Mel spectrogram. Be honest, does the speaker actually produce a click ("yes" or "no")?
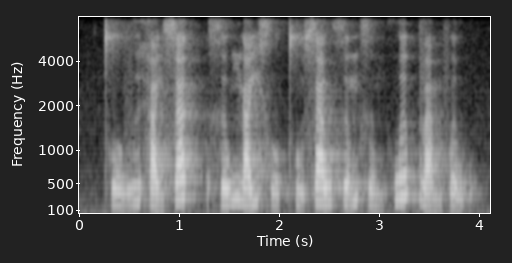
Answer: no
